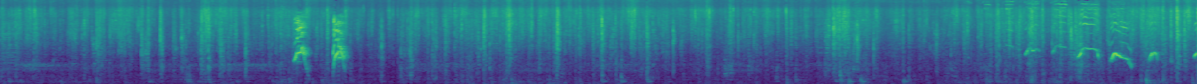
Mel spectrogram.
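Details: Four-week-old white English cream golden retriever puppies give brief, high, arching whines and yelps over a steady background rustle.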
